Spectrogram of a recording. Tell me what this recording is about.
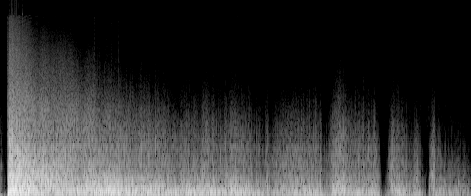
Quite realistic thunder sounds. I've recorded them by blowing into the microphone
